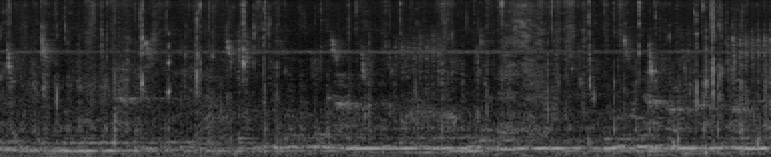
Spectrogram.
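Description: Close-up chewing and mouth clicks of someone eating fried sausage-and-cheese rolls, with a steady low hum underneath.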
